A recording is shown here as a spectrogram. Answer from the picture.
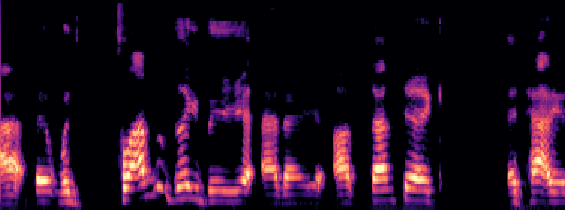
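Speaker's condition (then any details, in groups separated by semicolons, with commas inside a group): Cerebral palsy; speech therapy in childhood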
